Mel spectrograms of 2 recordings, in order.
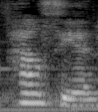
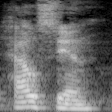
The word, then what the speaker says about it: Halcyon: Halcyon. Halcyon.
